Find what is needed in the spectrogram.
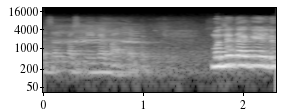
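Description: A woman's voice through a stage microphone and PA: faint speech trailing off over the first second, a brief lull, then loud speech starting abruptly near the end.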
